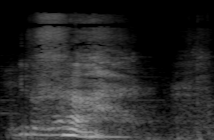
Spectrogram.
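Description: A man's breathy, drawn-out "oh", about a second long, falling in pitch at the end.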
